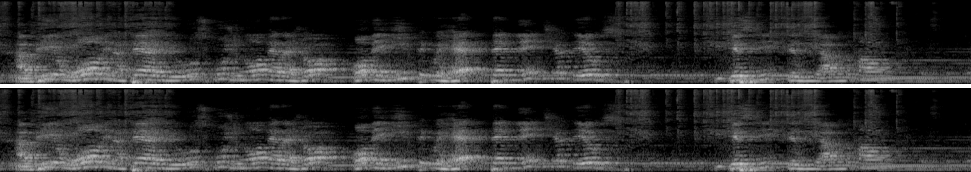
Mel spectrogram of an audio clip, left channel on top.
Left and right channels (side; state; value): both; identical; correlation 1.00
